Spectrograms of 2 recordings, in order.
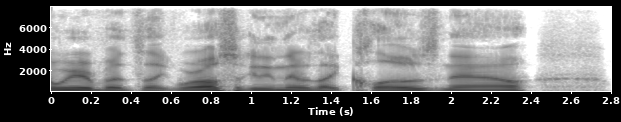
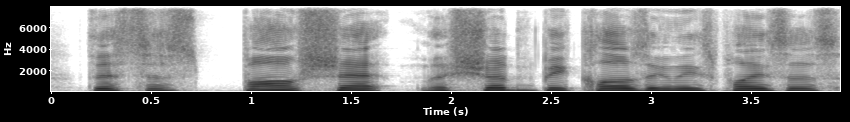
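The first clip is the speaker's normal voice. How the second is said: put-on yelling man's voice, higher; 8 semitones higher, 4 dB louder than usual. Retelling how an older man yelled across a store: imitating a man yelling. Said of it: "yelling across the store".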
